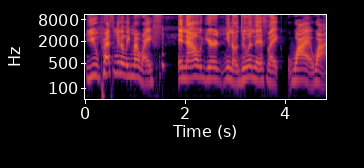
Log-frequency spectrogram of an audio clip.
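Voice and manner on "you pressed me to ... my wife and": usual speaking voice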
